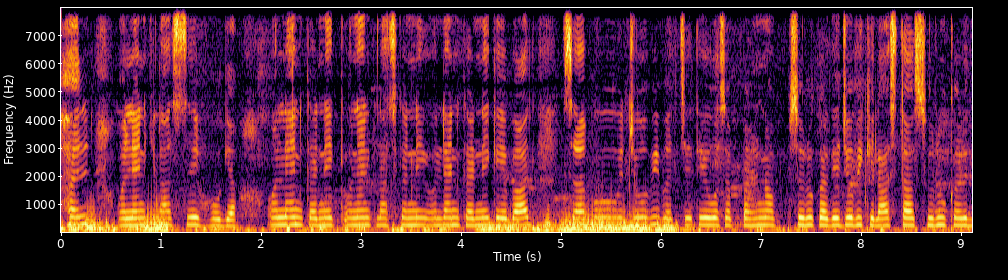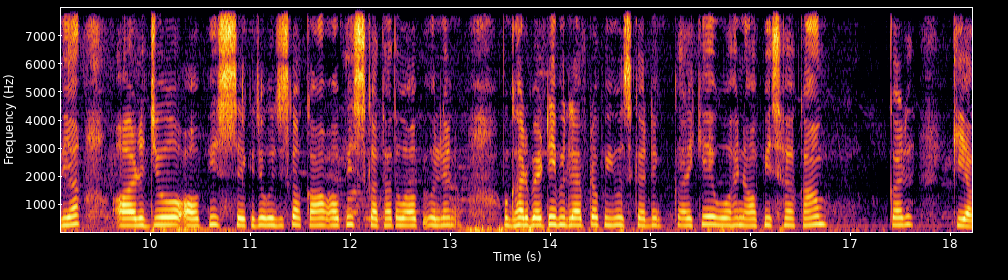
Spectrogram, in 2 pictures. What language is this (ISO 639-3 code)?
urd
